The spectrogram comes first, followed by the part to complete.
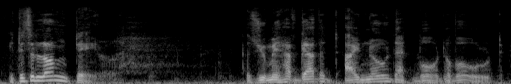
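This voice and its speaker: An actor playing a courteous, solemn fortune teller in a 1970s radio drama, speaking formally and deliberately. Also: male voice, on the low side, big pitch swings. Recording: noisy old radio recording.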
